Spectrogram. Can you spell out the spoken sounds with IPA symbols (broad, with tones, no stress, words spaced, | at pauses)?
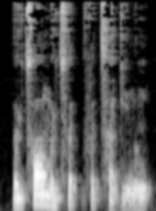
ɵ˨˧ɥt͡sʰɔː˥mɵ˧ɥt͡sʰɵ˥t̚ | fɵ˧t̚t͡sʰɐ˨˩jkiː˨˩n̪ʊ˨ŋ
